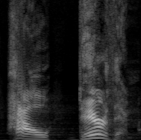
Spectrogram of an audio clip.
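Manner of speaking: slow, loud mock outrage; hammed-up affronted protest; imagined indignation. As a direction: act out righteous indignation, drawn out. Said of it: "she's going to say something like".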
